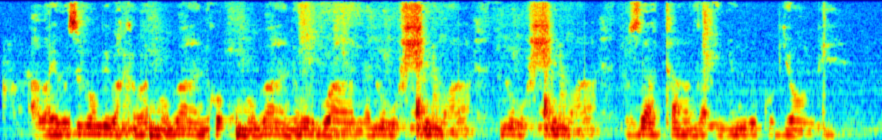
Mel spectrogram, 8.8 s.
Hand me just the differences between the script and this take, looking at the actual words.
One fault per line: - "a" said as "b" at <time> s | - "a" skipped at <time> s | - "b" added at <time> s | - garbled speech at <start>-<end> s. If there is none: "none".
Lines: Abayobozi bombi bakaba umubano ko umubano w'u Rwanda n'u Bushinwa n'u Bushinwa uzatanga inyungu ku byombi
none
